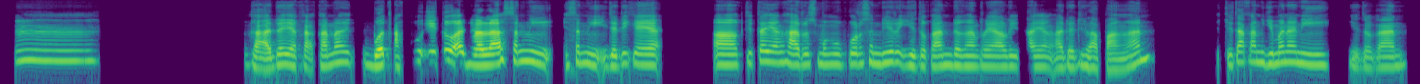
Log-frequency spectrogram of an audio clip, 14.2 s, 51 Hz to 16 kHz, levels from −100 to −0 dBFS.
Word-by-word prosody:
Mmm 255 -1 -5 1.5
Nggak 165 -6 +1
ada 200 - 0
ya - - +3
Kak, 165 - 0
karena 185 +5 +2 0.3
buat 185 +1 +6
aku - - -12
itu 470 - -1
adalah 195 -1 +8
seni, 250 0 -1 0.4
seni. 220 -3 -2 0.2
Jadi 180 +4 -1
kayak, 195 -2 +4 0.6
eee, 195 0 +6
kita 215 +3 -2
yang 225 0 0
harus 200 0 +3
mengukur 200 +1 -4
sendiri 225 +2 -2
gitu 180 0 -2
kan 175 +2 +3
dengan 180 -1 -1
realita 175 -1 -2
yang 170 - -5
ada 165 +1 -3
di - - -8
lapangan, 155 - -2 0.8
"Kita 190 +4 -4
akan 235 -1 -2
gimana 225 +3 +1
nih?" 200 -2 -2 0.3
Gitu - - -8
kan. 170 +3 0
200 Hz, 145 wpm, -21 LUFS, 180-230 Hz, 1.5 s, adalah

